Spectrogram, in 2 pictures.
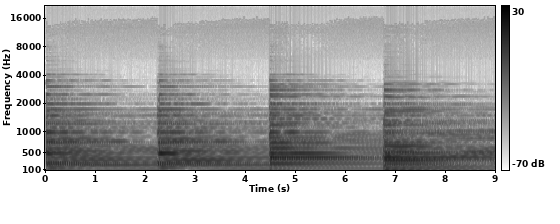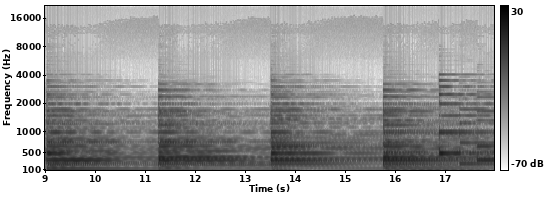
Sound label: Ostinato Cinematic 6/8 A Minor 80 bpm, Grand Piano; MIDI Clips; Ableton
